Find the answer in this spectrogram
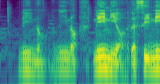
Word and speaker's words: niño: con la en la ñe se pronuncia como la n normal pero sin hacerle click por fuera con los labios XD dijo la pero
